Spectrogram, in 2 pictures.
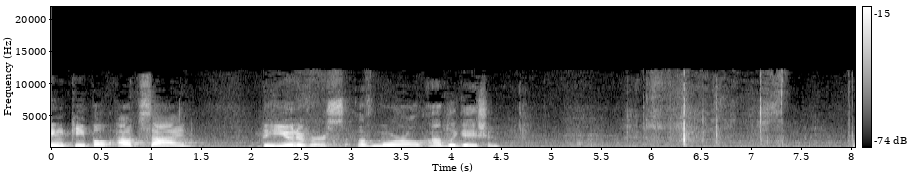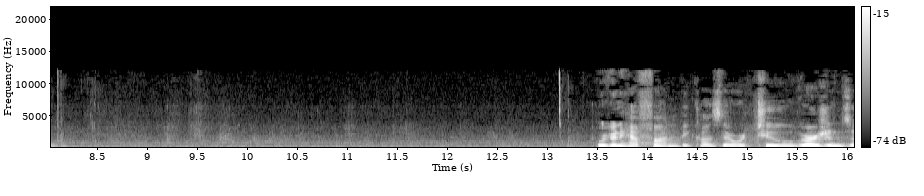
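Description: A man lectures calmly through a microphone, pausing between phrases.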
